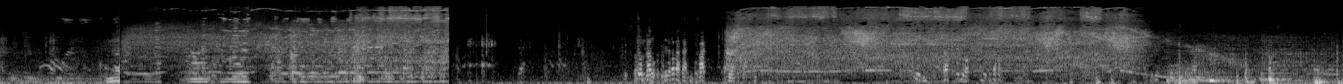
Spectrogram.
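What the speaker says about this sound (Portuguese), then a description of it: "Tem que passar a lixadeira" An electric sander whirs on wood in two long, harsh hissing bursts, levelling a boat's aft locker entrance, with a pause between them and scraping and voices around it.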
